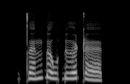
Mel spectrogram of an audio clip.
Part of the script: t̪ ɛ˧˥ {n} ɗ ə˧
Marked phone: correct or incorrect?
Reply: correct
